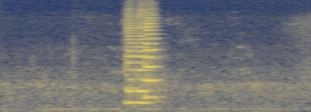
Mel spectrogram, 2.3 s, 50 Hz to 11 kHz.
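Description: A Volvo B9R coach's horn gives one short, loud toot about a second in, over the steady drone of the coach's engine and road noise heard from inside the cab.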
